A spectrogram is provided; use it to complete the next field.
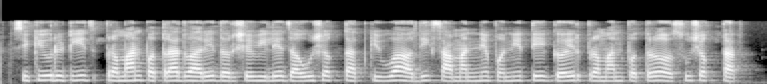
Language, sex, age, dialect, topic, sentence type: Marathi, male, 31-35, Varhadi, banking, statement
